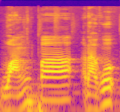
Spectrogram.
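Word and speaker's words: 王八: 중국에서는 거북이와 자라를 통칭해서 왕빠라고 읽습니다. 이것은 인간으로서 갖춰야 할 8가지 도리를 잇다라는 뜻의 망팔과 발음이 거의 흡사합니다.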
